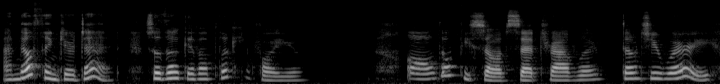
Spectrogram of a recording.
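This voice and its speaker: A woman's voice: on the high side, sing-song, unhurried, warm tone. A woman voicing a sadistic, gleeful female mad scientist who taunts and gloats over a captive in a theatrical roleplay monologue. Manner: taunting, gloating, giggly, swinging into whispers. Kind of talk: theatrical villain monologue, fan roleplay audio.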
